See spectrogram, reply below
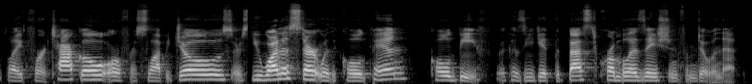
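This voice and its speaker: Congested, honking woman hosting a cooking show. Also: medium pitch. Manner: chatty, emphatic, informal. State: congested, honking voice from getting over bronchitis. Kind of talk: casual recipe demonstration to camera.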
